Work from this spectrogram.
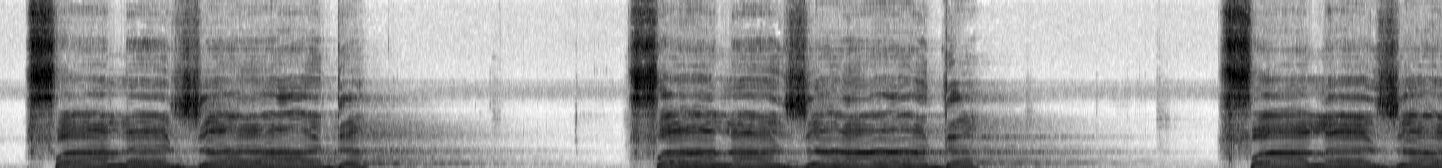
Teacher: huruf fa kita baca pendek, huruf lam kita baca pendek, huruf zain kita baca panjang dengan panjang 2 harokat, dan huruf dal ini nanti kita baca pendek.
